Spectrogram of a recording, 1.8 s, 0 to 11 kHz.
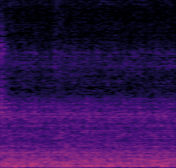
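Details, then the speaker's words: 1917 Blackstone 9 hp hot-bulb engine, 1¼ tons, 6½ in bore, runs on household heating oil: modern blowlamp heating the vaporizer bulb before hand starting gives a steady, even roaring hiss with no pulsing. Normal blowlamp preheating. "the noise you can hear is the blow La heating the B vaporizer and Readiness to start the engine we're using a modern Gas Lamp but in front of it you can see the original gas burner that was supplied with the energy"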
